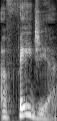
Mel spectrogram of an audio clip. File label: "aphagia", Medical English; əˈfeɪ.dʒɪə; uh-FAI-jeer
